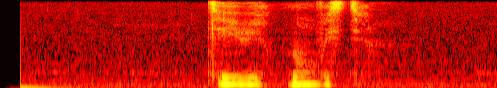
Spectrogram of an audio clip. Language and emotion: Russian, sad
